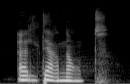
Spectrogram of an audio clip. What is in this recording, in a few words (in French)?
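"alternante", French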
